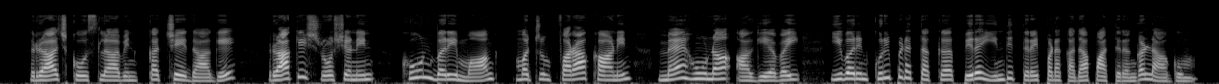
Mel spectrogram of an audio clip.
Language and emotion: Tamil, neutral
